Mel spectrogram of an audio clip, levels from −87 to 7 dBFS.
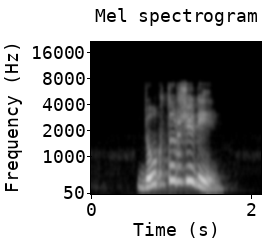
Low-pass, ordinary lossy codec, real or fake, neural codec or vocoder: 7.2 kHz; none; fake; autoencoder, 22.05 kHz, a latent of 192 numbers a frame, VITS, trained on one speaker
